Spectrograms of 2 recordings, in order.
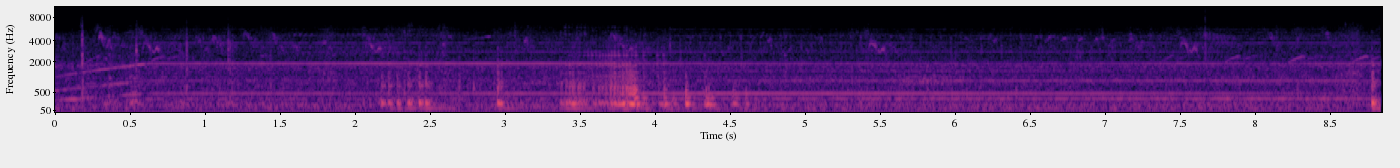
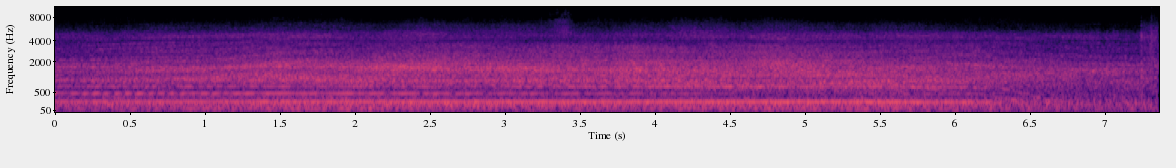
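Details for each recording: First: Astro-Physics Mach2 equatorial mount, right ascension axis slewing at 600 Go-To speed from the west side to park position 3: motor whine climbs to a steady, even pitch with no vibration or rattle, unlike at 1000 and 1800. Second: Astro-Physics Mach2 equatorial mount slewing at 1800 Go-To rate from park position 1 to 3, west to east: steady motor whine with a rough buzzing grind. The vibration is in the right ascension axis near the motor.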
